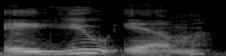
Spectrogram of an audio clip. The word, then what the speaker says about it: Aum: But the actual Sanskrit spelling, which is an old Indian dialect, is spelled A-U-M.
